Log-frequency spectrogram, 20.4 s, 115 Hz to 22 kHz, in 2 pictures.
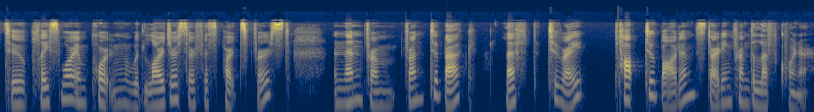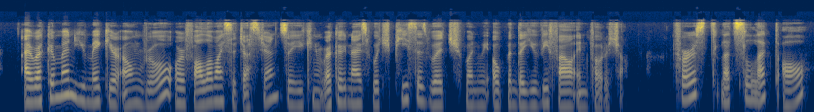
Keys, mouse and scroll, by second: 18.4-19.6 drag.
